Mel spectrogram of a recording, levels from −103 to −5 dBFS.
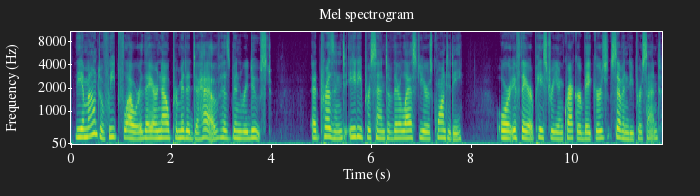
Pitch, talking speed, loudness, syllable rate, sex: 210 Hz, 175 wpm, -19 LUFS, 5.0 syllables/s, female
